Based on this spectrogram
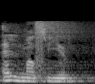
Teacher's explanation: لازم نرقق الميم، ما نقولش الما، هنقول المصير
